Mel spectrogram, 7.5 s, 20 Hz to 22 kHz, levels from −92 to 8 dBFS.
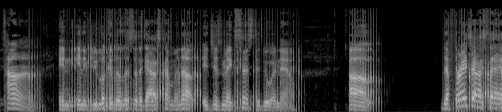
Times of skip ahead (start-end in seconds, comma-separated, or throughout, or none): none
